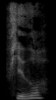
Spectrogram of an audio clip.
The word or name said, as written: fjedre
